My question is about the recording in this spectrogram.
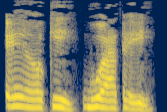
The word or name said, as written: Eocy Waei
